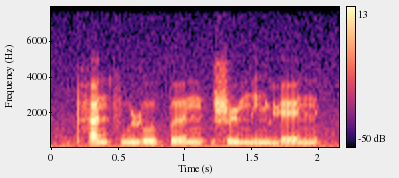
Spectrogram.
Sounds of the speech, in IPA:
pʰ a˥˩ n f u˧˥ ɻ o˥ ʊ̯ p ə˧˥ n | ʂ ɻ̩˥ m i˧˥ n l ɥ ɛ˨˩˦ n

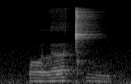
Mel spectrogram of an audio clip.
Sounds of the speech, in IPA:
k͡p ɔ l ɐ ǀʰ u

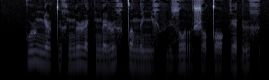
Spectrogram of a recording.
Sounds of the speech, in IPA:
k u ɭ ɲ ʌ ɭ t̪ ʏ x n̪ ʏ ɭ ɛ k n̪ ɛ ɭ ʏ x t̪ ʌ n̪ ɛ ɲ ɛ x f y z o r ʃ ɔ t̪ ɔ k ɛ ɗ ʏ x

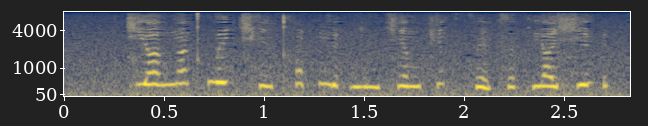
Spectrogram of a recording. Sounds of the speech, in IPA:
t͡ɕ j a˧ n̪ ã˦ kʰ w e˦ t͡ɕʰ ĩ˨˩ kʰ ɔ̃˦ p̚ ŋ e˨ ʔ ɡ ĩ˨˩ m t͡ɕ ã˧ n t͡ɕ ɔ̃˦ k̚ t͡s ẽ˨˩ t͡s ə˧ k j a˦ ɕ e˦ ʔ

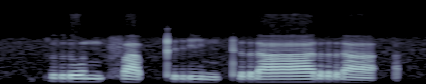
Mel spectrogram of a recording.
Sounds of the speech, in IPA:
p r o˧ n f a˨˩ p̚ t r i˨˩ n t r aː˦˥ r a˨˩ ʔ

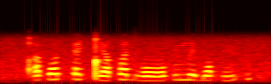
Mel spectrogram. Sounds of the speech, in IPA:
qʼ ə f ɔ t͡sʼ ɛ ǃ e qʷ ɛ dʱ oː h y m e b ɔ x y f

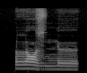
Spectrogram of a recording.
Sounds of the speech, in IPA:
l ɔ z n ø

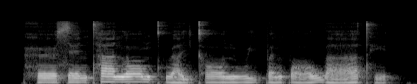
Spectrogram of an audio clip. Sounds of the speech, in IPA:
h œː˨ s ɛː˨ n t̪ʰ aː˥ n l ɔː˥ m kʷʰ aː˨˩ j kʰ ɔː˨ n uː˨˧ j p ɐ˨˥ ŋ p ɔː˨˥ w aː˨˥ t̪ʰ ɪ˨˥ k̚

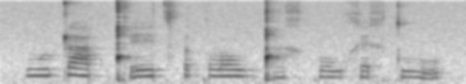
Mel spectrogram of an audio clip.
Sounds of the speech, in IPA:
u ʈ a ǃʼ e t͡sʼ ə k lˠ o w ɡ͡ǃ a x k o w x ɛ x t u

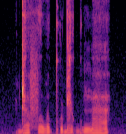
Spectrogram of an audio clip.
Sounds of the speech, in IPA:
ɖ ɐ f o w ɐ kʷʼ ɪ ɖ e ɡʷ ɪ ŋ͡m a

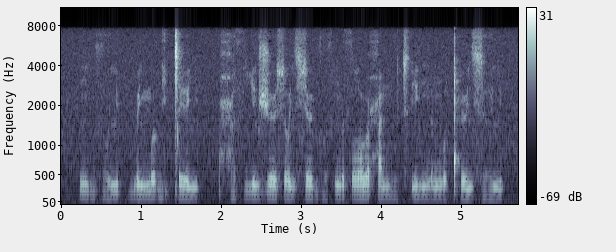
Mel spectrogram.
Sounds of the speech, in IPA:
ŋ ṳ θ o̤ lʲ | b ø lʲ m ʊ ɡ i̤ ǀ ɪ lʲ | ħ ə̤ θ ʎ ə lʲ ʒ ø s o lʲ s ø ɡʱ o̤ θ ŋʷ i θ lˠ u ħ ɪ m ṳ t͡sʼ i lʲ ŋ ɐ ŋ o ǃʰ ø lʲ s ə̤ lʲ

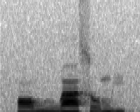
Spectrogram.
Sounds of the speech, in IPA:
ɔ˦˨ β u˨ w aː˦ s o˦ m i˨

